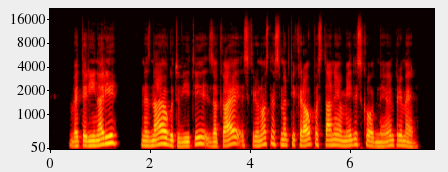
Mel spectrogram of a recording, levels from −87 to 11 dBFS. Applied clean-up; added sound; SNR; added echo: neural mask model Resemble Enhance denoiser.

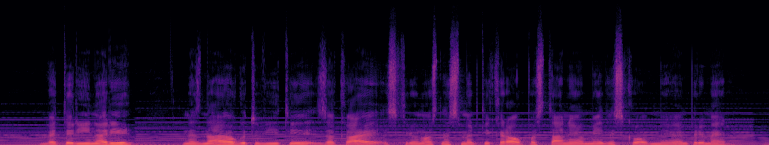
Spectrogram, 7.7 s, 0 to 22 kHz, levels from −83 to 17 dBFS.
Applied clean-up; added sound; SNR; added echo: none; Organ; 16 dB; none.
